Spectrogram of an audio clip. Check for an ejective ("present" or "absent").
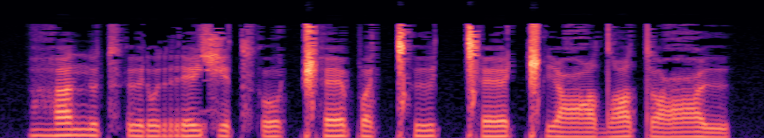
present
